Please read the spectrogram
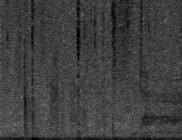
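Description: Faint, irregular keystroke clicks from a laptop keyboard as a method name is typed, over a low steady room hum.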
